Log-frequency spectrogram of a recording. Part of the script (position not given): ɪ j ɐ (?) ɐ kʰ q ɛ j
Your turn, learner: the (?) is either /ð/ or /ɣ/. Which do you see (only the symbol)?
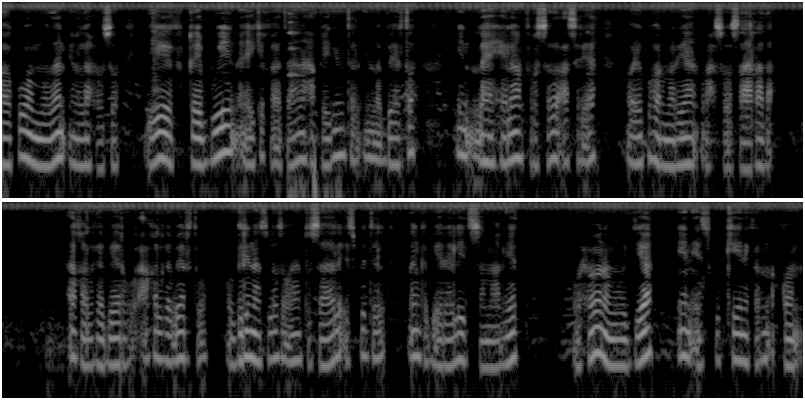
ɣ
